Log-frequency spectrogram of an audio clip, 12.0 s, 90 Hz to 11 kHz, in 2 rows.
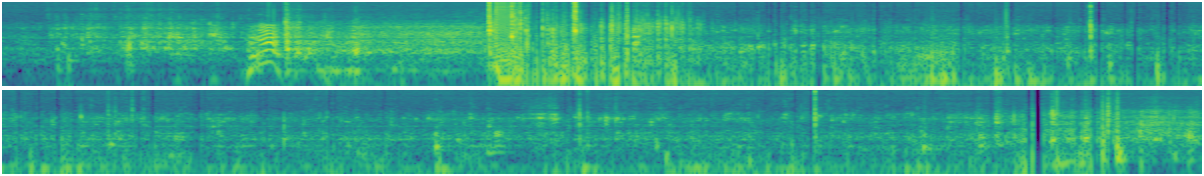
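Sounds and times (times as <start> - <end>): muffled churning water underwater: 0.0 - 12.0
water splashing: 0.0 - 12.0.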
